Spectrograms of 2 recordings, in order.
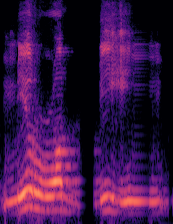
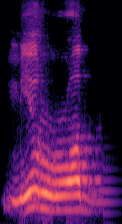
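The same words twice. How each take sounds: First: من ربهم drawn out very slowly, mim with full kasra; full kasra on min. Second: Said in the usual way. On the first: Shown as a demonstration. (من ربهم بإتمام كسرة الميم ببطء) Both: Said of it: "مهم جدًا إتمام كسرة الميم".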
